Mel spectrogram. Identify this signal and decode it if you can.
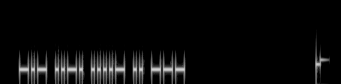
Morse code, heard as a keyed tone, about 40 wpm, 700 Hz. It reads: KF4IO
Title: USA Call Signs Repeated 2x 40wpm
